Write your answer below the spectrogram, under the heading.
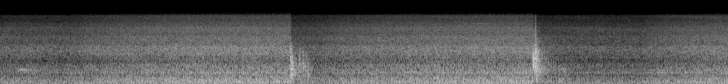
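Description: Automatic reciprocating single-side sawing machine running and cutting timber: a steady loud saw noise with a sharp clack about three seconds in and again about five seconds in. After each clack the sawing noise dips and then builds up again.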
